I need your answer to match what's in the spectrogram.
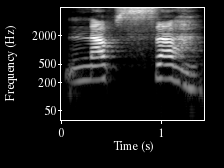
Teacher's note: ہا کو ہم وقف میں ساکن ادا کریں گے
